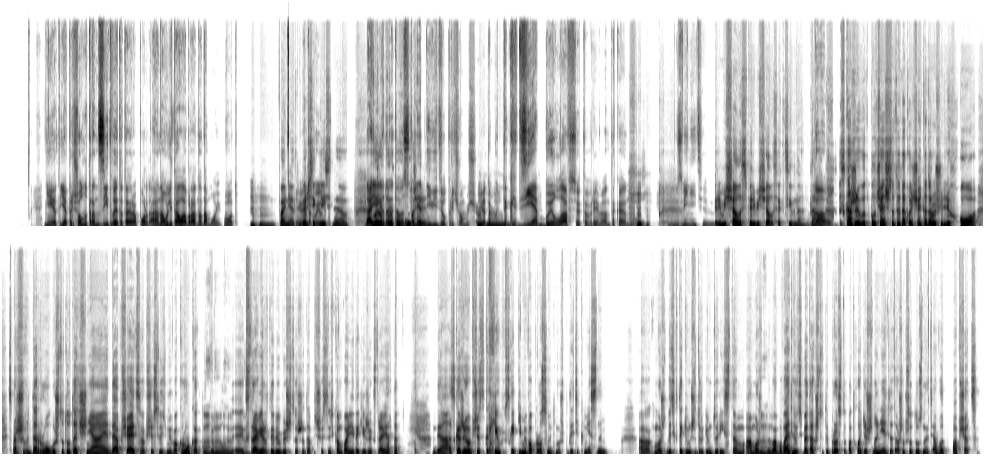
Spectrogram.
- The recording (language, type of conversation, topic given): Russian, podcast, Какие вопросы помогают раскрыть самые живые истории?
- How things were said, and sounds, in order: tapping; chuckle; put-on voice: "Ну, ну извините, э"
